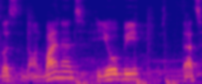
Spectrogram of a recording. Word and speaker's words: Huobi: Binance, which means that it's listed on Binance, Huobi, that's how it's said, Kraken, KuCoin, Bittrex, Poloniex.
